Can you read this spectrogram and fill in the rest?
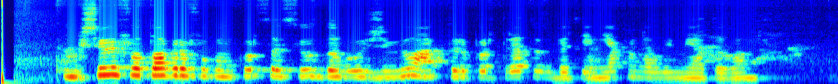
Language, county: Lithuanian, Vilnius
